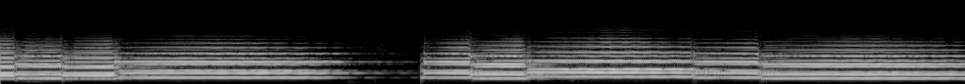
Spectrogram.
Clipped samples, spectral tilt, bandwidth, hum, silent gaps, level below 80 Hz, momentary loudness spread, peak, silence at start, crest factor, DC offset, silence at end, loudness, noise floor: under 0.1%; -5.5 dB/octave; 5.4 kHz; none; none; -84 dBFS; 5 LU; -6 dBFS; 0 s; 12 dB; under 0.1%; 0 s; -18 LUFS; -50 dBFS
